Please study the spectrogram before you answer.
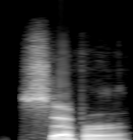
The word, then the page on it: sever: American English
